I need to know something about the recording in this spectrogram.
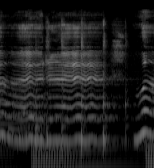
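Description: A woman singing a slow, ornamented Kurdish folk melody in makam Hüzam, holding a long wavering note over low sustained instrumental accompaniment. The phrase fades out near the end.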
